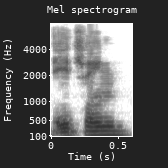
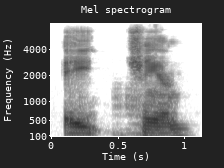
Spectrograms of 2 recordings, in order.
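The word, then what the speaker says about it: Achane: because on a Chan a chain I think he wants us to pronounce his name a Chan not chain I don't know why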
